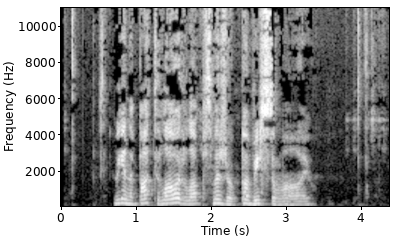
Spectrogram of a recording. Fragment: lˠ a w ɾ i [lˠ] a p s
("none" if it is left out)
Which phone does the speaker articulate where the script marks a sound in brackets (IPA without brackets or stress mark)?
lˠ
